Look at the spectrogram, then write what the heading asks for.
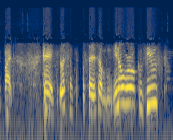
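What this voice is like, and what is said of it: American accent. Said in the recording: “Where's your accent from? ... It's from the US of A. ... Oh, America.”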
